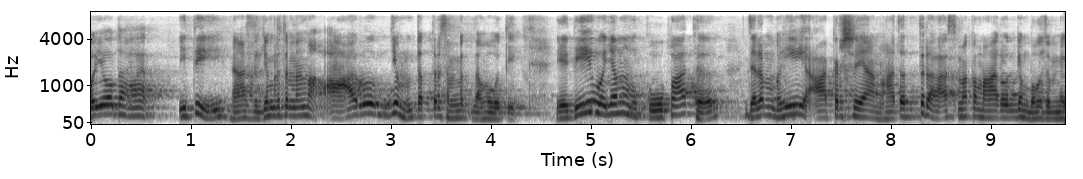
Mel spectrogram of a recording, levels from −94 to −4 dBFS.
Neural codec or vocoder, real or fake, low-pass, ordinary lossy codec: codec, 16 kHz, 4 kbps, X-Codec, HuBERT features, trained on general audio; fake; 7.2 kHz; none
